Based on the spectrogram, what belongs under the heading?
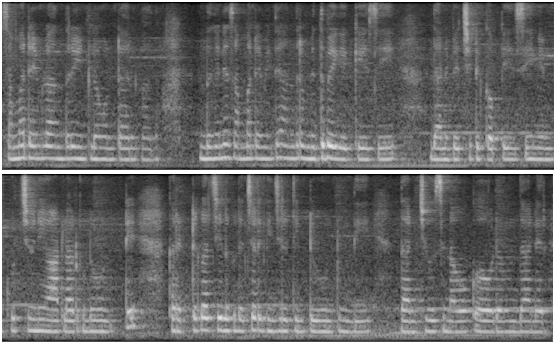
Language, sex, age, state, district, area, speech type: Telugu, female, 18-30, Andhra Pradesh, Sri Balaji, rural, spontaneous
